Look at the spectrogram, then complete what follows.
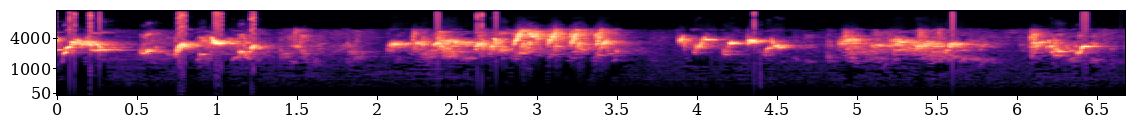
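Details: Singapore-kept red-whiskered bulbul in a rotational sparring session with fast wing display, pouring out rapid bursts of scratchy, warbling chatter in quick phrases separated by short pauses, with scattered sharp clicks.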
